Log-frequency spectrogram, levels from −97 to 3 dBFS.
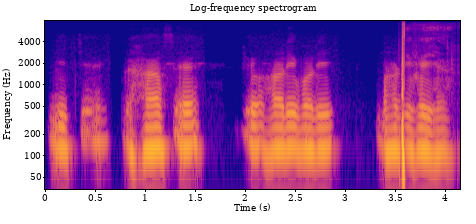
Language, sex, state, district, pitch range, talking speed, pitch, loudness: Hindi, male, Bihar, Patna, 125-135 Hz, 130 wpm, 130 Hz, -25 LUFS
